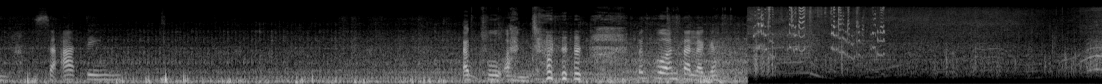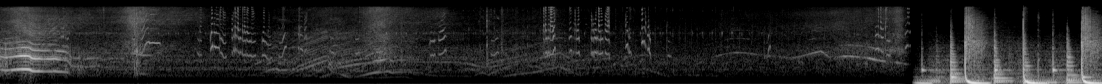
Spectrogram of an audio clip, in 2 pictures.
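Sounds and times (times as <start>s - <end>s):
birds chirping: 1.5s - 20.2s
loud wavering bird call: 7.5s - 9.0s, 10.8s - 20.1s.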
